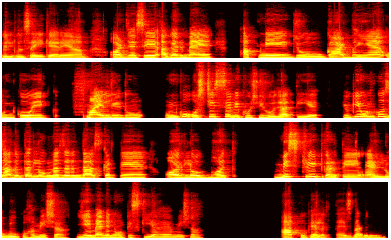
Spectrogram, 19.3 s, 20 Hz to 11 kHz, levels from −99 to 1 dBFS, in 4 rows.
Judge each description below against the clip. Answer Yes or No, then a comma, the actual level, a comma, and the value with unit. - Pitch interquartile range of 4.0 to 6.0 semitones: Yes, average, 4.3 semitones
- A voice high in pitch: Yes, high, 235 Hz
